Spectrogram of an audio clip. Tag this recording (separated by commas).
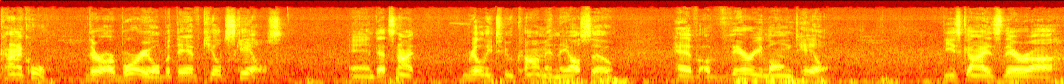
Speech, outside, rural or natural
